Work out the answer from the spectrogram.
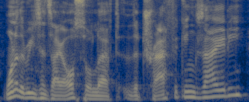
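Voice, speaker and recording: A man, born in Cuba, a podcast guest chatting in a relaxed way and often saying bro and man. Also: mid-range voice, fast talker. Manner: laid-back, says bro and man a lot. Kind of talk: casual chat.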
